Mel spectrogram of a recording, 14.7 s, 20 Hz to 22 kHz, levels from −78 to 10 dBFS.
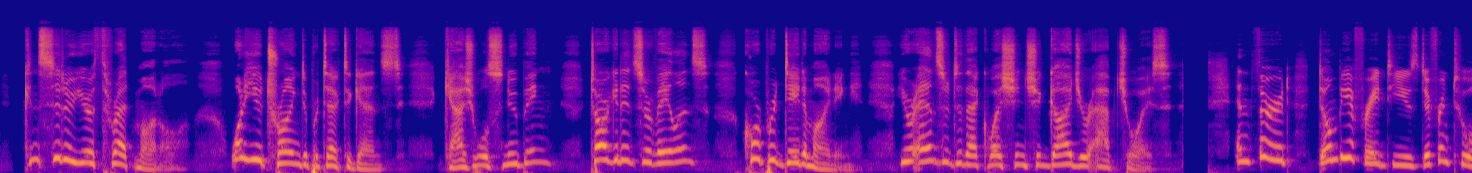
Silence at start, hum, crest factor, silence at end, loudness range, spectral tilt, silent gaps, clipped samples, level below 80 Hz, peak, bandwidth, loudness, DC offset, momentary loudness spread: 0.25 s; none; 16 dB; 0 s; 2 LU; -4 dB/octave; 11.86-12.04 s; under 0.1%; -36 dBFS; -2 dBFS; 12 kHz; -18 LUFS; under 0.1%; 13 LU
